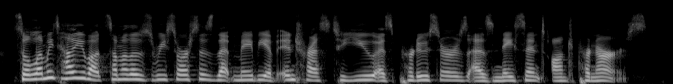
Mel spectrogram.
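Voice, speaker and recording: A plain, everyday voice at a fairly quick pace, with hardly any pauses, ordinary pitch variation and a quiet background. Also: woman, medium pitch for a woman. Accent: American. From rural Iowa and rural Scotland. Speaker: economics professor. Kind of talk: panel talk.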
